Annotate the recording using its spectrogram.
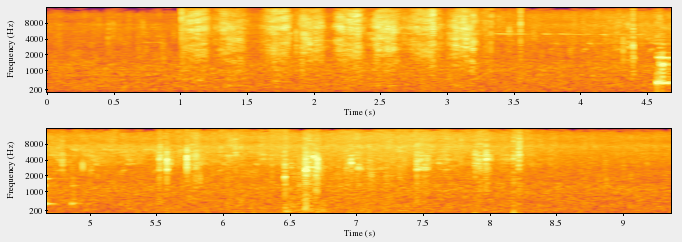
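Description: Quick light taps and knocks of crafting by hand come in bursts.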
